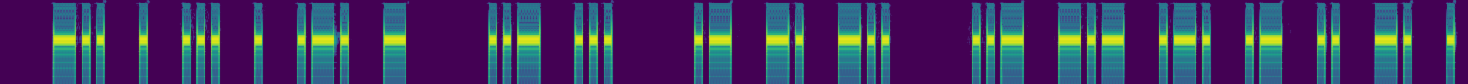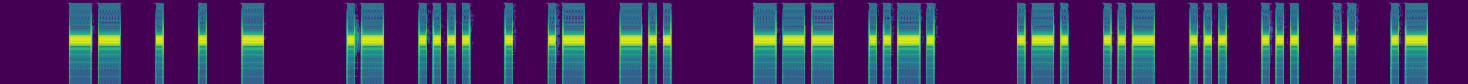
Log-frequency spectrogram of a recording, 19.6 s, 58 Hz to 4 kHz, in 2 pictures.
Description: Morse code, heard as a keyed tone, about 25 wpm, spaced as for 20 wpm, 550 Hz. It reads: DESERT US AND UKRAINE MEET AHEAD OF RUSSIA
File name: podcast / News headlines-1x-25x20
